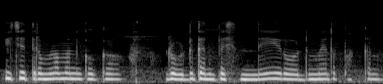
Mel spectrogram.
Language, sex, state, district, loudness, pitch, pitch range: Telugu, female, Andhra Pradesh, Visakhapatnam, -16 LUFS, 245 Hz, 235-255 Hz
